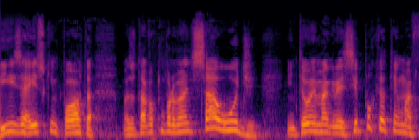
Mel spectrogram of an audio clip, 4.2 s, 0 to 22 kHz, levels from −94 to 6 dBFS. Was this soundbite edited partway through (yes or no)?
no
